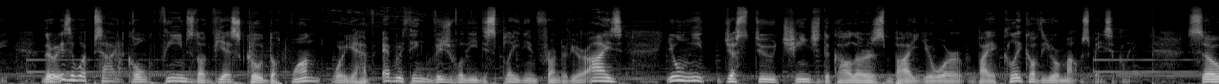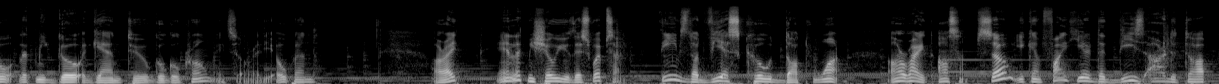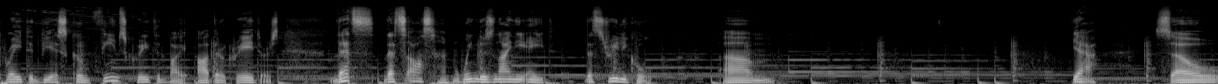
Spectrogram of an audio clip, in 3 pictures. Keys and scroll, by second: 12.5 g, 12.7 o, 17.5 ctrl+v, 18.2 Return, 27.3 1, 35.2 1.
